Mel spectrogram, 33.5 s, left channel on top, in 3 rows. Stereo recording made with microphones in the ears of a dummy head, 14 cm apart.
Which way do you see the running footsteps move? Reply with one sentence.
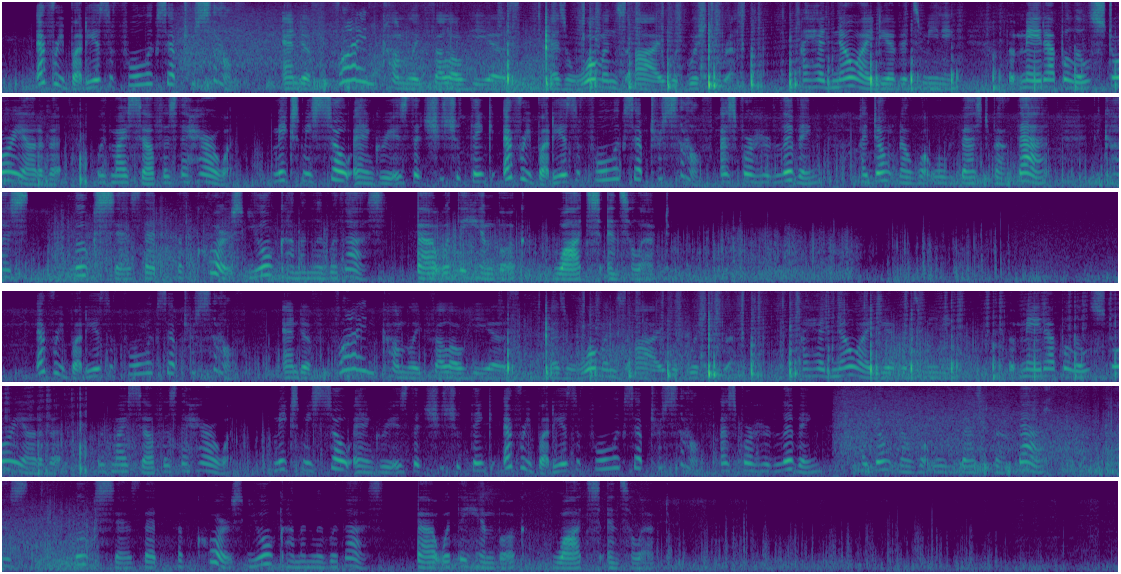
You can hear the running footsteps move to the right.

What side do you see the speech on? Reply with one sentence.
In this clip you hear the speech on the left.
